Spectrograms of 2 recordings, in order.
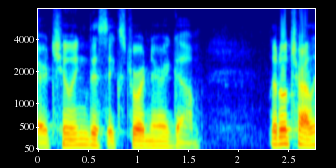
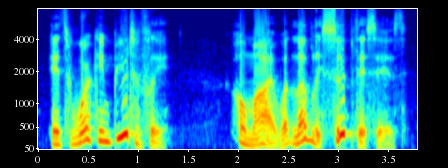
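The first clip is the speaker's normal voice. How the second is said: put-on delighted girl voice; 6 semitones higher, 6 dB louder than usual. A narrator's reading. Violet delighted.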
